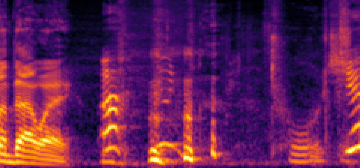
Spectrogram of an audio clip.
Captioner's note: laughs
